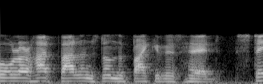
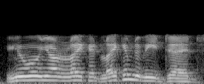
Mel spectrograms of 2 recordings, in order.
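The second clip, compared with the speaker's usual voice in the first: furious, higher and louder; hot with fury, pitched up and loud; 4 semitones higher, 6 dB louder than usual. A narrator's reading. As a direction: spit the accusation at him. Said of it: "said a hurler furiously".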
